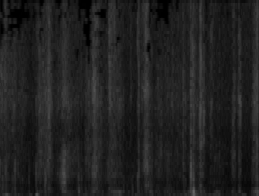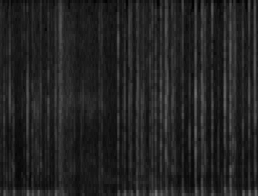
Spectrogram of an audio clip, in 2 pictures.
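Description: Fingertips and nails scratch and tap the white rubber outsole of a sneaker, with its circular tread and ridged sidewall held close to the microphone. Soft, dull scraping and muffled thuds sit mostly in the low range, with no ring, and the taps grow denser and more distinct toward the end.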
